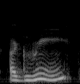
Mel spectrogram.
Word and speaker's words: agree: in the ultimate position in this word agree the syllable in the ultimate position this one has the monong E which is a heavy vowel as explained in the stress placement algorithm the lexical stress is placed on the heavy syllable so the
